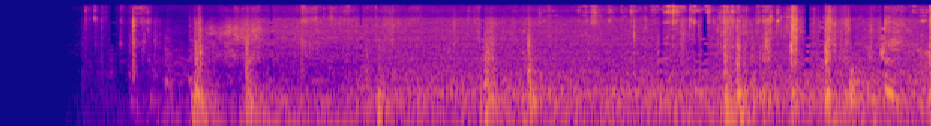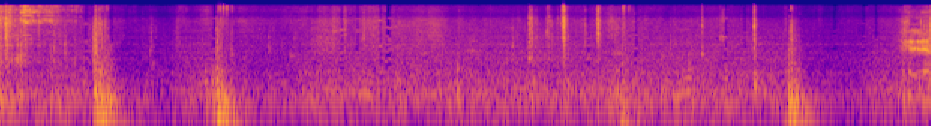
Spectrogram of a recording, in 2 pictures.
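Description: Car interior noise with the engine running, a steady low rumble, overlaid by frequent sharp clicks, knocks and rattles from handling things in the cabin. It starts abruptly about half a second in.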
